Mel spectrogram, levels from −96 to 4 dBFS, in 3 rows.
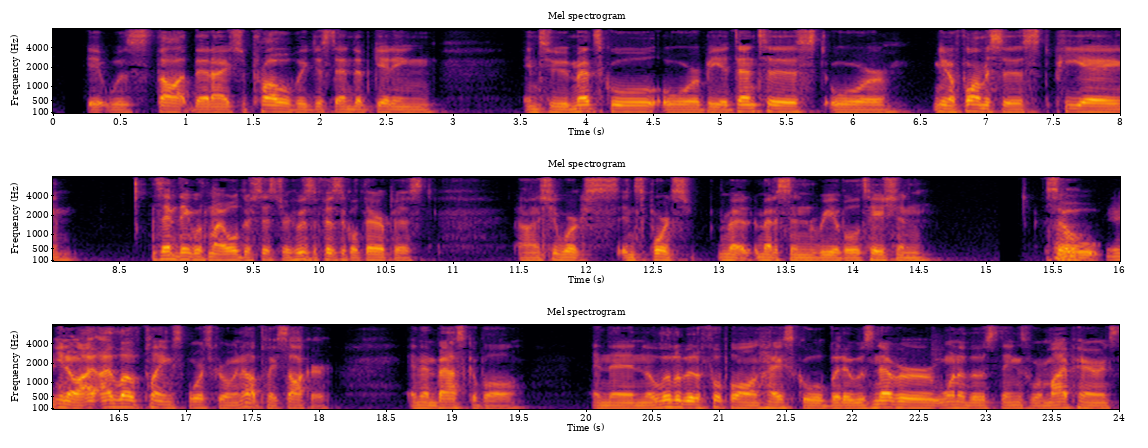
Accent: American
